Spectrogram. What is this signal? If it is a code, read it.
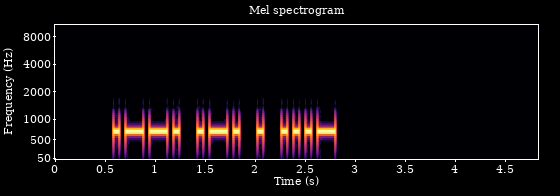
Morse code, heard as a keyed tone, about 20 wpm, 700 Hz. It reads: PREV
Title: Build A Word - 2 Letters At A Time - 8-Letter Words - 20wpm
